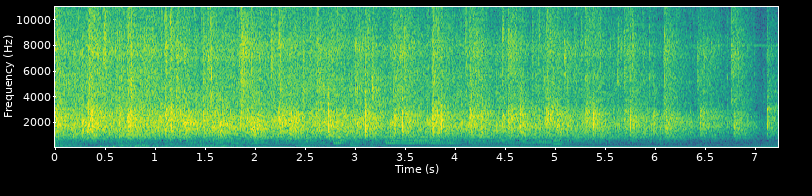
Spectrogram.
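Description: A church congregation applauding during a service, sustained clapping from many hands that stays steady and slowly thins toward the end, with a faint voice underneath.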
